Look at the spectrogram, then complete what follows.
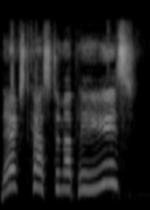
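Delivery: very high, loud shouted call. Narrating a woman who leans forward, shouting out of a tent. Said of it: "she leans forward and shouts out of the tent".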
